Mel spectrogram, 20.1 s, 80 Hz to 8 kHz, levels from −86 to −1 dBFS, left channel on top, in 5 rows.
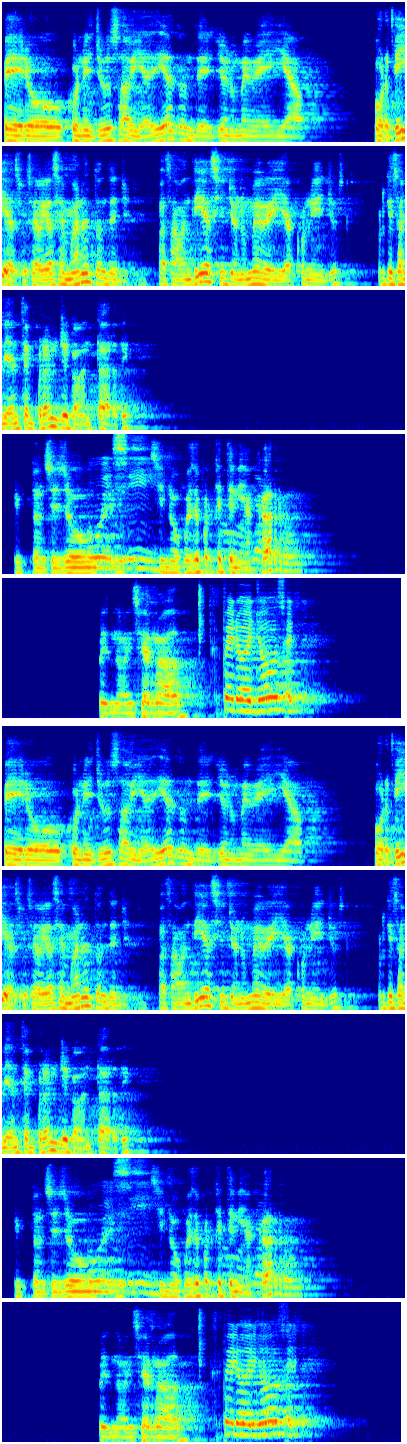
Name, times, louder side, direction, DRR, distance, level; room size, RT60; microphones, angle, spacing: voice 1, 0.0-3.0 3.7-5.3 5.6-7.4 7.8-9.4 12.2-15.1 17.1-18.0, left 1 dB, 25° left, 9 dB, 1.1 m, -23 dB
voice 2, 12.9-13.8 14.1-14.8 18.3-19.0, left 2 dB, 85° left, 7 dB, 5.5 m, -23 dB
27.5 x 27.5 x 7.4 m, 0.75 s
head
